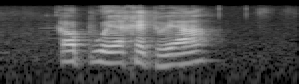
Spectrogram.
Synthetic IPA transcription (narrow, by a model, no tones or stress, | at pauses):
kʼapʼuɛjak͡xʰɛtʰɔja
